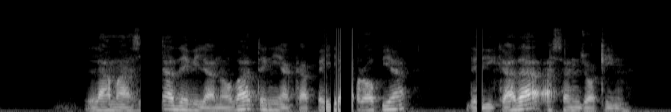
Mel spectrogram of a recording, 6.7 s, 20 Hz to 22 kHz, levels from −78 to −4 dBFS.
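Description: Packet loss on an ADPCM call cuts hard-edged silent gaps at 1.40–1.68 s, 3.24–3.61 s (several dropouts, longest 120 ms) and 4.76–4.83 s. These show as blank vertical bands in the spectrogram and flat waveform sections. The decoder's predictor loses sync, so speech resumes with brief distortion.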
